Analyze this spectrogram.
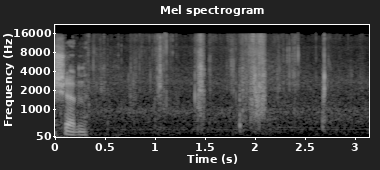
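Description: Shoes scuff and stamp on a concrete pad.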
